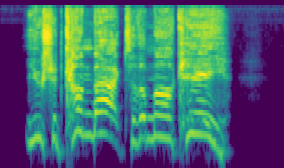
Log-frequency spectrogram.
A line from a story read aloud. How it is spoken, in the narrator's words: he shouts, between gasps of breath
